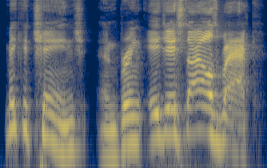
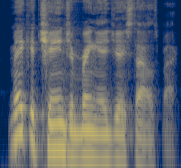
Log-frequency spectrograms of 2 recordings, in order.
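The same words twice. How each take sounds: First: Enthused reading. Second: Said in the usual way. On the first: Retold or imitated. Streamer gets carried away reading a fan's chat message. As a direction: read it with a little too much gusto. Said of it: "Sorry, I got enthused by that". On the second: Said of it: "That's how they said it".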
